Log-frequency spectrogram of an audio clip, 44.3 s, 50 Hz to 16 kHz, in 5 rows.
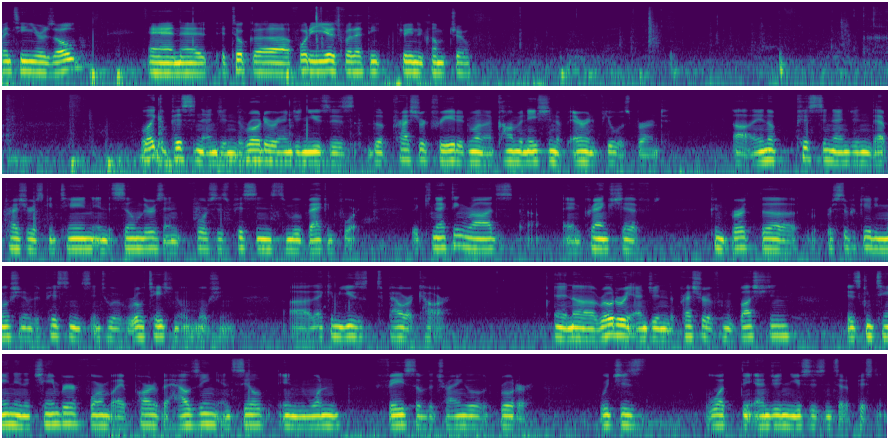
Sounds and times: Speech: 0.0s - 4.8s, 10.2s - 15.6s, 16.2s - 31.1s, 32.0s - 40.8s, 41.4s - 44.2s.

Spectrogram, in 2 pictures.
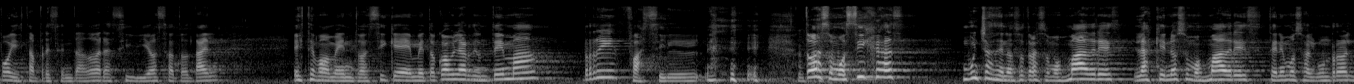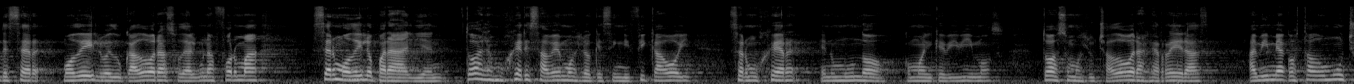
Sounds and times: Speech: 0.0s - 2.2s, 3.0s - 27.0s.

